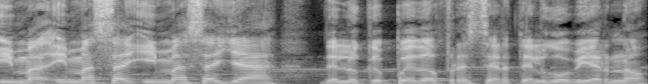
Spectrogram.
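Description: A man with a normal speaking voice, ordinary pitch variation and a moderate pace. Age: 30s. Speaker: podcast host. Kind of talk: casual interview.

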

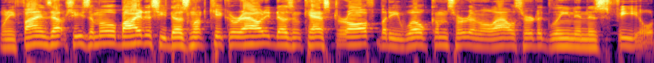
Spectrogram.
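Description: The recording is very clean with a silent background. A man speaks at a fairly high pitch with ordinary pitch variation. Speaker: evangelist preacher. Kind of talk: sermon, preacher in full flow. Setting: radio broadcast. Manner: animated, emphatic, rhythmic pulpit delivery.

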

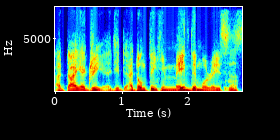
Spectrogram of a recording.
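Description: A somewhat breathy man's voice at medium pitch, with ordinary pitch variation over a quiet background. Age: 40s. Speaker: podcaster. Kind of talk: casual chat. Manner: animated.

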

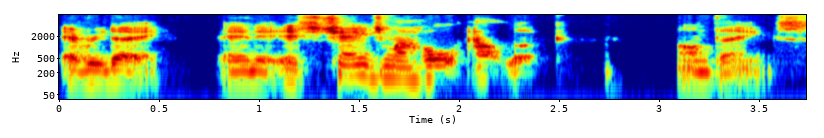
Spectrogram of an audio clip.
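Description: A man at a fairly quick pace, the sound dry and close with no echo. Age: 50s. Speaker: ultrarunner. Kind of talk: interview.

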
